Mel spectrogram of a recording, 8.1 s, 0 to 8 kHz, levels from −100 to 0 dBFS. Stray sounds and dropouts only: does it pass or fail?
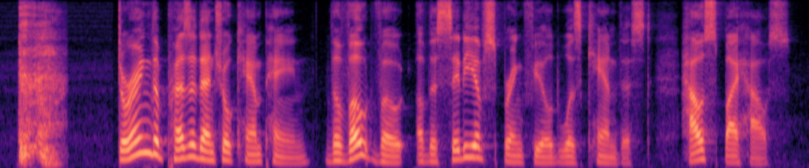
fail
